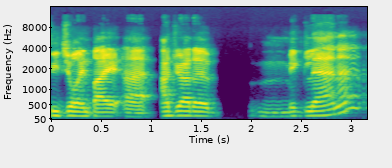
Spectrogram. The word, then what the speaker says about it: Miglāne: joined by uh Adriana miglana I think is how you say it uh yes uh who will be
